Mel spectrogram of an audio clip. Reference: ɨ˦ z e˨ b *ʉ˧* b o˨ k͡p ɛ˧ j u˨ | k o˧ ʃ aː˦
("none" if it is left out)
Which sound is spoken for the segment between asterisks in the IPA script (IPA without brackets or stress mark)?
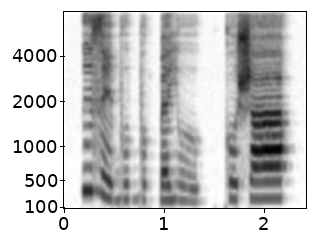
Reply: u˧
